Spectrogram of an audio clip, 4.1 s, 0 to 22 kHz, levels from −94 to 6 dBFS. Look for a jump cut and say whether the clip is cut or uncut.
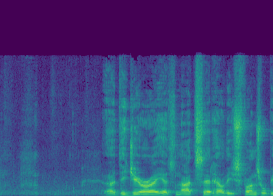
cut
